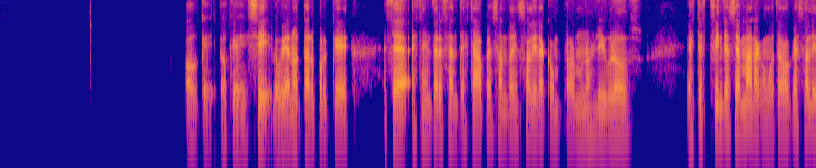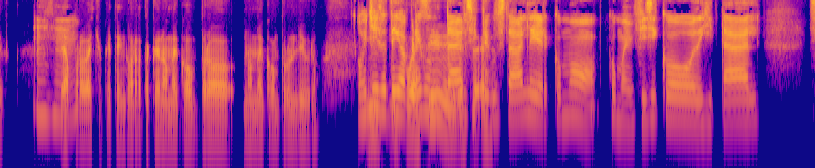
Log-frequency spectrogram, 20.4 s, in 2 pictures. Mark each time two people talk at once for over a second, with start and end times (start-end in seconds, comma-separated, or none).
14.8-16.4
